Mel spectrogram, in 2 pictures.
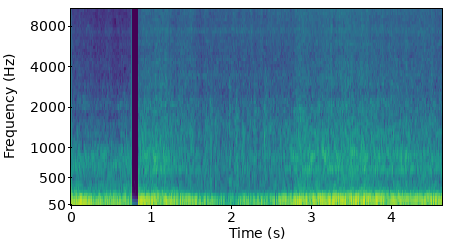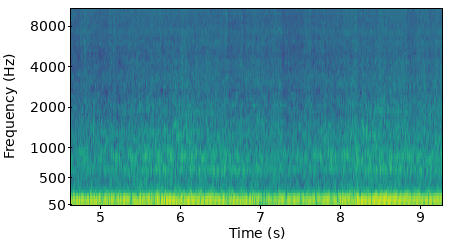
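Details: Car "Suzie" just after new starter fitted, started on a weak battery; catches quickly after a brief dropout, lumpy loping idle with rough throb sounding like a roller cam; running fine.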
